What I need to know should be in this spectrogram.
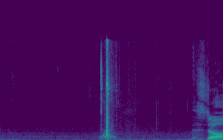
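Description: A golf club strikes a ball with a sharp crack.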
